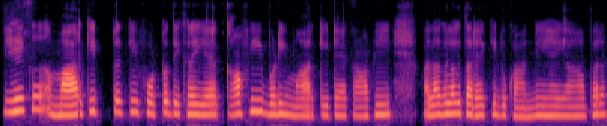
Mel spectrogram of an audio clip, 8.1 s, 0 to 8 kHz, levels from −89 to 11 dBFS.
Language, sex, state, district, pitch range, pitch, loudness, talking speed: Hindi, female, Haryana, Rohtak, 180-215 Hz, 195 Hz, -19 LUFS, 150 wpm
